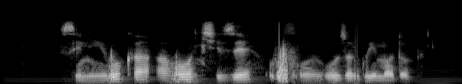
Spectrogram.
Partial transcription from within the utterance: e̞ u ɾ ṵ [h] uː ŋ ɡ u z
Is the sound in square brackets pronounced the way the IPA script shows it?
no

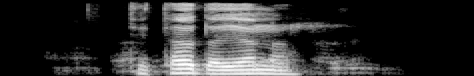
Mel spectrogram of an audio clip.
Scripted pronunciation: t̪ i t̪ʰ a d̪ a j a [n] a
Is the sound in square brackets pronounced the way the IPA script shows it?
yes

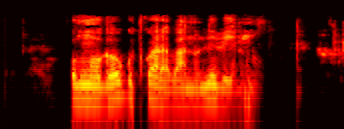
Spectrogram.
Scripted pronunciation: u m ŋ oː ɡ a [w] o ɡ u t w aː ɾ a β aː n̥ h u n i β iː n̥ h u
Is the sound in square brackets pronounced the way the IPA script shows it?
yes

